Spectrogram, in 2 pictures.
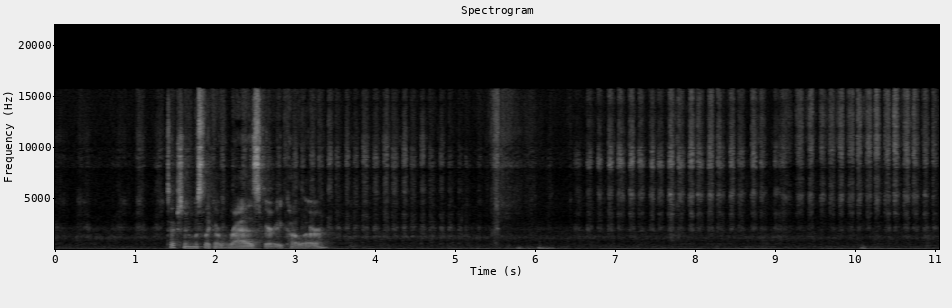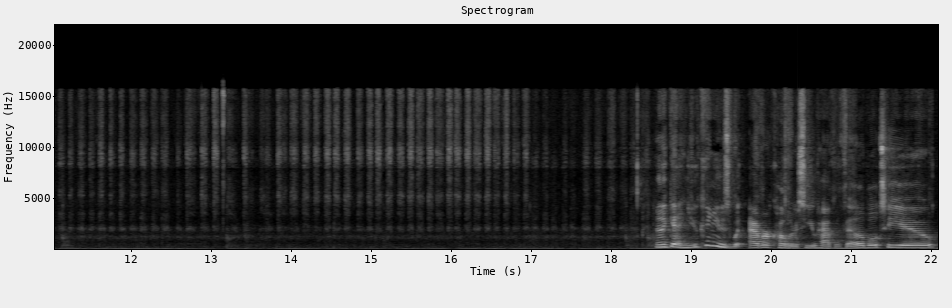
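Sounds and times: marker scratching on paper: 0.0 - 5.6, 6.5 - 21.8.

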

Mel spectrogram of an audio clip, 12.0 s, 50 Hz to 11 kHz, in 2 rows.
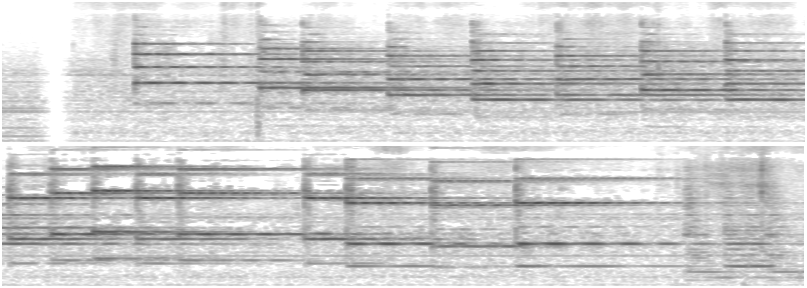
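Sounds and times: bell-like chiming melody: 0.8 - 12.0.

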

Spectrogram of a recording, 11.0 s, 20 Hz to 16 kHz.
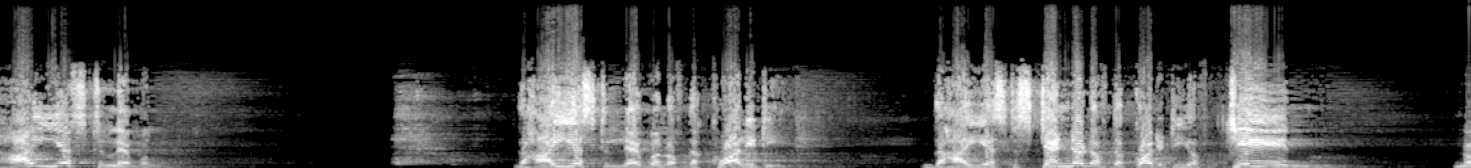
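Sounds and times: man lecturing: 0.0 - 1.6, 3.8 - 11.0.

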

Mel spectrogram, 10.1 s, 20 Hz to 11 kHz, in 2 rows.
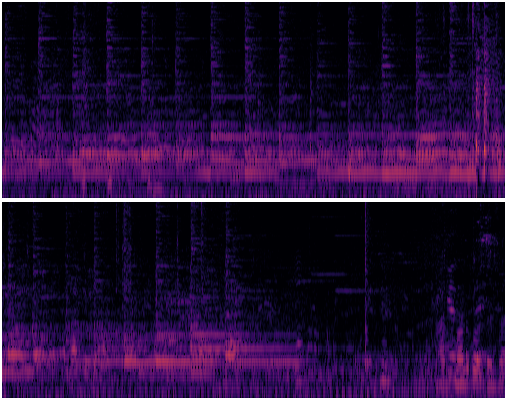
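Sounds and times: percussion beat: 0.0 - 8.9
held steady tones: 0.0 - 9.8.

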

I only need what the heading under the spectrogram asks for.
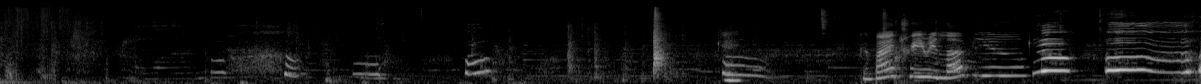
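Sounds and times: child whining cries: 7.2 - 7.7.

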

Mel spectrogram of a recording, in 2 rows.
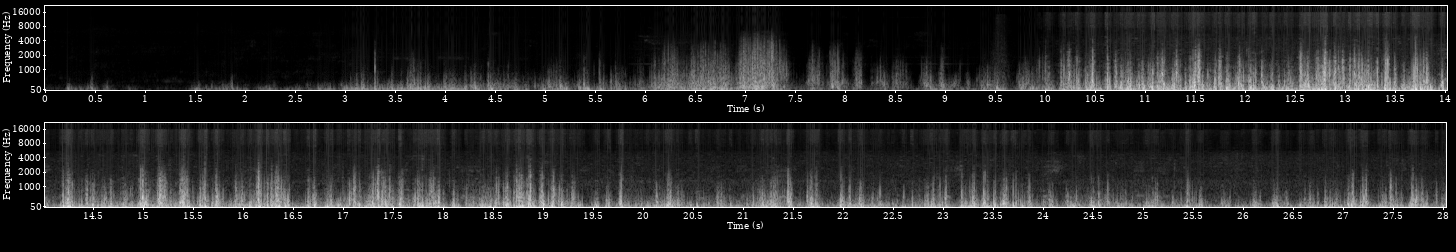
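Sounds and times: wind buffeting microphone: 0.2 - 28.0.

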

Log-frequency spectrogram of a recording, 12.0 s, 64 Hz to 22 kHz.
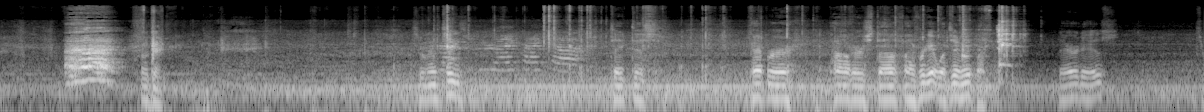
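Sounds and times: air fryer fan humming: 0.0 - 12.0.

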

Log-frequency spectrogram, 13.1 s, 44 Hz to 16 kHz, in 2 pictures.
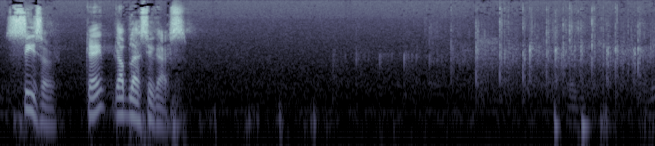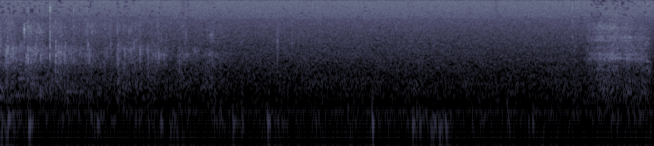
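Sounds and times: light applause: 3.3 - 8.9.

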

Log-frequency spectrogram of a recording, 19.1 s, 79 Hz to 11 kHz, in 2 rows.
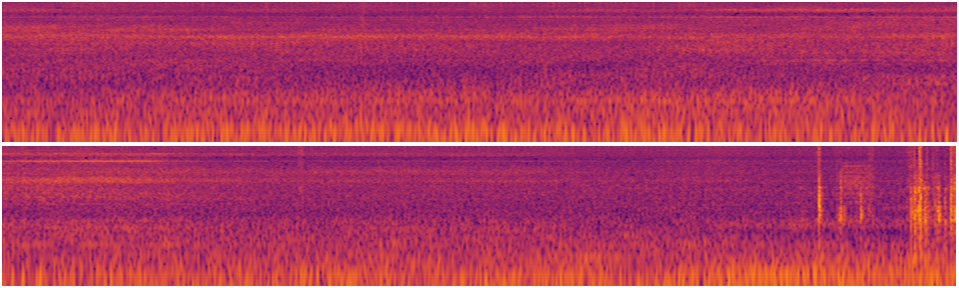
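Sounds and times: air conditioning unit rumbling: 0.0 - 19.0.

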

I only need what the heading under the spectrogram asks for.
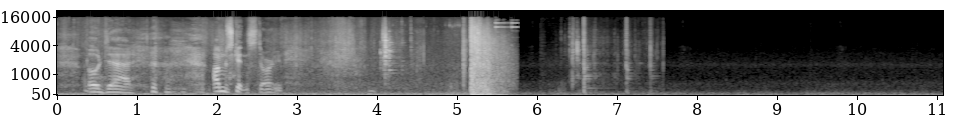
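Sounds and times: handgun shot: 5.2 - 5.8.

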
